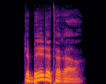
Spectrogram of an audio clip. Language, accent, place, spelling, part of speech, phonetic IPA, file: German, Germany, Berlin, gebildeterer, adjective, [ɡəˈbɪldətəʁɐ], De-gebildeterer.ogg
- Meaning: inflection of gebildet: 1. strong/mixed nominative masculine singular comparative degree 2. strong genitive/dative feminine singular comparative degree 3. strong genitive plural comparative degree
